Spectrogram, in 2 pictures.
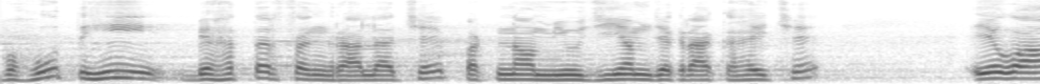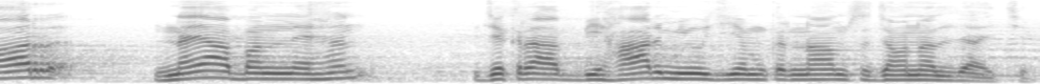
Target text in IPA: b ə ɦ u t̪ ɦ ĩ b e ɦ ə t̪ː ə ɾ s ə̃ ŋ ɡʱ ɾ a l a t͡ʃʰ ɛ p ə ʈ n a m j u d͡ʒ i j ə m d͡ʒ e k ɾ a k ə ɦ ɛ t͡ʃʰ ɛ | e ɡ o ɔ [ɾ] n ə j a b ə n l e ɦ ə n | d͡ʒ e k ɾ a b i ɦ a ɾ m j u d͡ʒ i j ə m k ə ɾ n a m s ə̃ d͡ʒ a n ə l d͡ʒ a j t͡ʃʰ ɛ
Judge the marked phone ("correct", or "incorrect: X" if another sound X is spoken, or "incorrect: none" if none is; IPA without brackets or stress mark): correct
